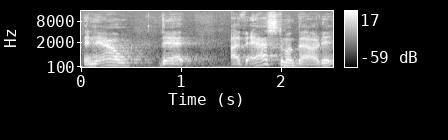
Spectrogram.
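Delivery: normal talking voice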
